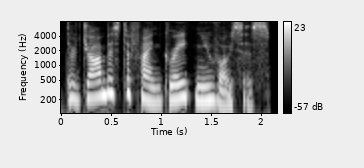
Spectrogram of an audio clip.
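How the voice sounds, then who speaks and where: A woman reading the answers of a scripted interview in a slow, unhurried way. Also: medium pitch, lively intonation, dry recording, studio quality.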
